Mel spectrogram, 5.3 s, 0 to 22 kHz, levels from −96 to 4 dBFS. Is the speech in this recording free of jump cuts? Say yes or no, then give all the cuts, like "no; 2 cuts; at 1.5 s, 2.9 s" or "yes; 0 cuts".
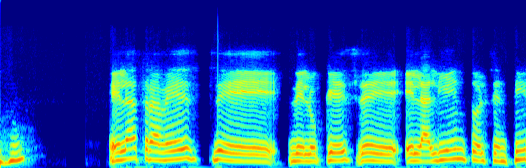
yes; 0 cuts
